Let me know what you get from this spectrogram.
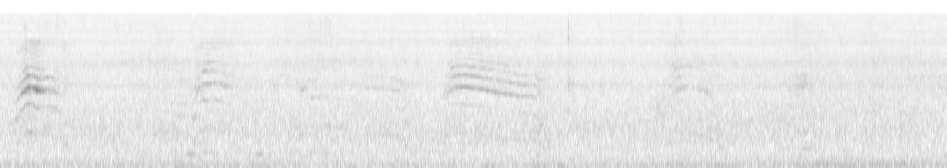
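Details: A very small kitten, even tinier than a calico kitten, gives about five high, downward-sliding meows spaced a second or two apart. The meows fade toward the end over a steady low rumbling background.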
